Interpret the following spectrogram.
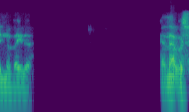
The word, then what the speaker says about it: Nevada: They say Nevada. It's spelled Nevada, like the state of Nevada, but the people that live there say Nevada.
